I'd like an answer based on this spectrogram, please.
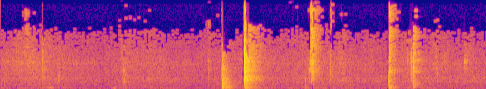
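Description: Desk stapler clacking as it is pressed down to drive a staple through construction paper: a sharp double click about two seconds in is the loudest, followed by a few lighter clicks as the stapler is handled.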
